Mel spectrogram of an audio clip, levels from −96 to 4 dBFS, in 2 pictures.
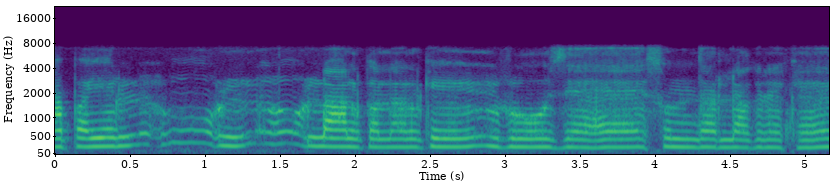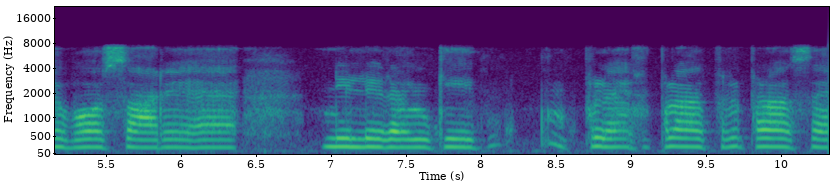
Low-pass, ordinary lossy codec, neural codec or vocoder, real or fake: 7.2 kHz; Opus, 24 kbps; none; real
